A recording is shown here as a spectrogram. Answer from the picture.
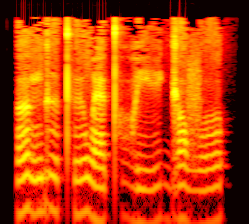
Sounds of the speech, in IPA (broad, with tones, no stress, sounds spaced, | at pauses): ə˧˥˧ ŋ ɡ ɨ˥˧ t̪ʰ ʉ˧˥ w ɛ˨ t̪ʰ ɔ̤˥˧ j i˩˥ ɡʲ ɔ˧˥˧ v ʊ˧˥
